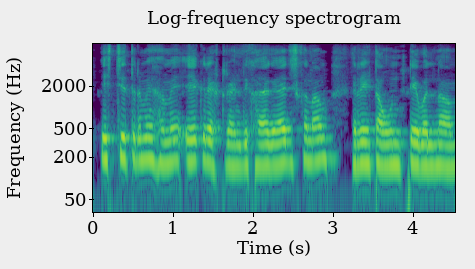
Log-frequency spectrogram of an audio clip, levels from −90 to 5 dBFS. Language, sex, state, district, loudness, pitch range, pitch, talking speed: Hindi, male, Uttar Pradesh, Saharanpur, -15 LUFS, 155-180 Hz, 165 Hz, 170 wpm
